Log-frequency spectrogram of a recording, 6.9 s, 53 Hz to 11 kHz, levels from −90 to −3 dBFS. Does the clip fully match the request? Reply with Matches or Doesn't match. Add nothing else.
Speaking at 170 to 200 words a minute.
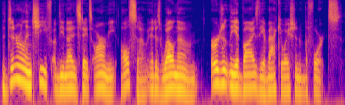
Matches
